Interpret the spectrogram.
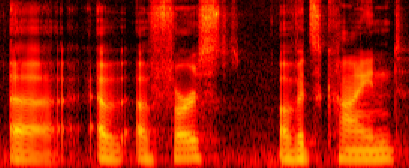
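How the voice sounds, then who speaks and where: A man, answering interview questions casually as a journalist, often pausing mid-sentence. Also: medium pitch, flat delivery, a bit bright, clear, resonant tone. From Germany. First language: German. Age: 40s. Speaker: interview guest, business journalist.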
